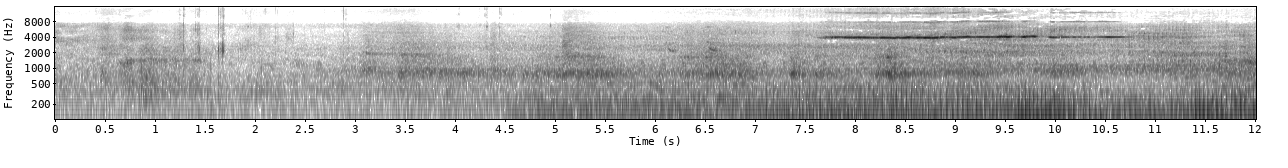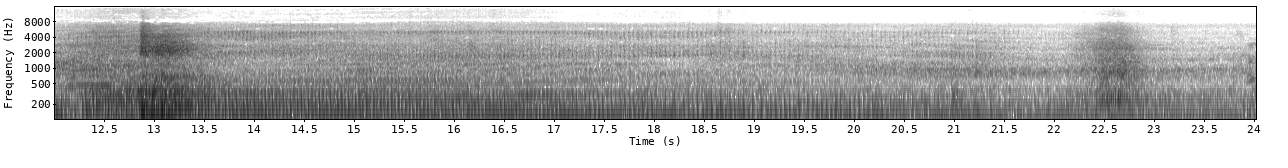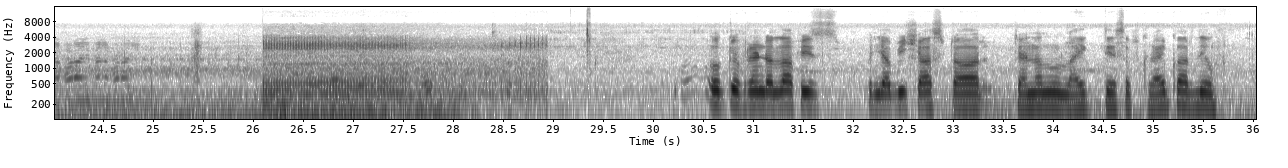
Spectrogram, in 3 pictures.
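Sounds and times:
motorcycle passing: 10.8 - 29.0
steady engine hum: 23.0 - 29.0.

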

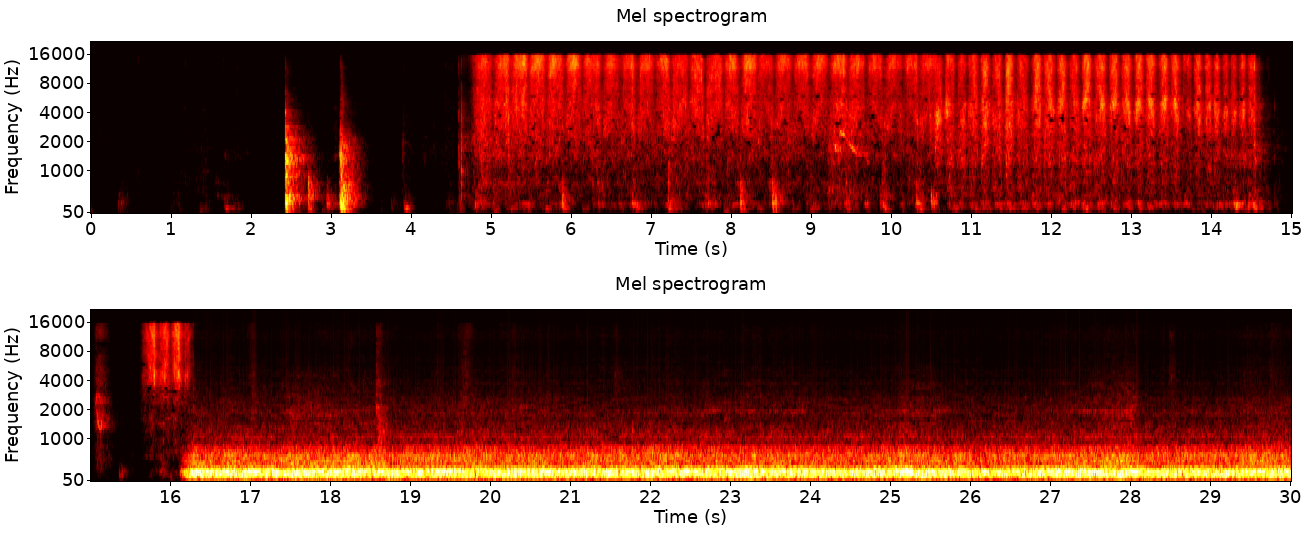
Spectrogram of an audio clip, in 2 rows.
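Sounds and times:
sanding block rubbing wood: 4.7 - 16.3
gas forge running: 16.2 - 30.0.

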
